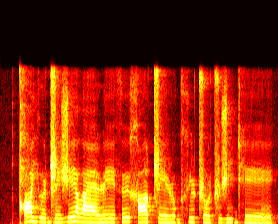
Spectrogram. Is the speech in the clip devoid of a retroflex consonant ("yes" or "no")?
no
